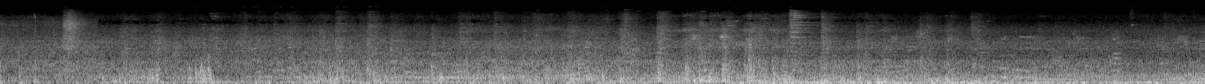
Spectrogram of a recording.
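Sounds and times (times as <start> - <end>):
wheels rumbling on rails: 0.0 - 12.0
clickety-clack over rail joints: 0.2 - 12.0.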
